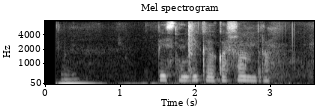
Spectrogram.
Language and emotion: Russian, neutral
